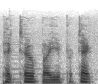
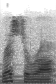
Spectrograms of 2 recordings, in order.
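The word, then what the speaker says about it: Ресторан: you don't pronounce it Pectopa. You pronounce it restaurant in Russian, but Pectopa is the way it looks like in the Roman alphabet.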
